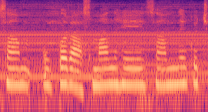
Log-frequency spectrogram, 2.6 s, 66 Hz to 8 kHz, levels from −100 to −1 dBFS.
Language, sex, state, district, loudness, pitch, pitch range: Hindi, female, Bihar, Kishanganj, -17 LUFS, 215 Hz, 210-220 Hz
